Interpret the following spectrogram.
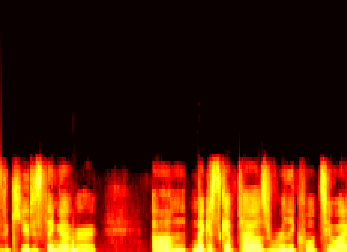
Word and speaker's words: Sceptile: I have heard people say Sceptile. I've heard Sceptile. I say it as Sceptile. I'm probably not supposed to pronounce that C. I'm probably not supposed to pronounce that C at all.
